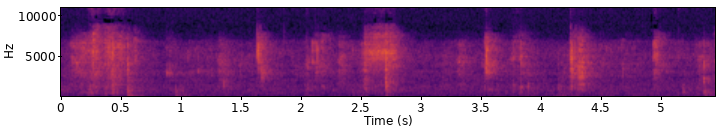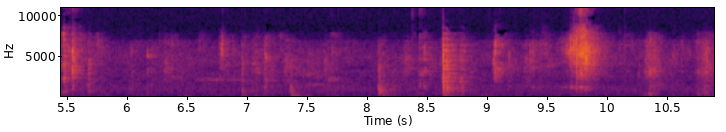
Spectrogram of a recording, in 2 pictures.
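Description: Close mouth sounds of a person eating rice by hand: chewing and wet lip smacks in irregular short clicks, a few each second.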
